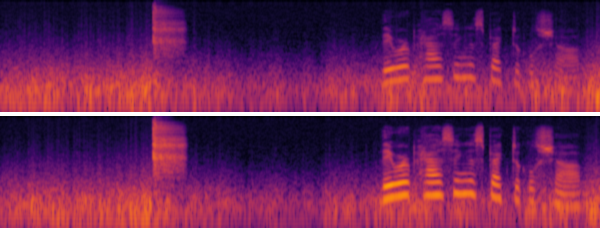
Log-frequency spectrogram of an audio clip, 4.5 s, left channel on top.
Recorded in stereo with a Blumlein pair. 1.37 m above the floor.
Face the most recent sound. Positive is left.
turn(degrees=-25)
